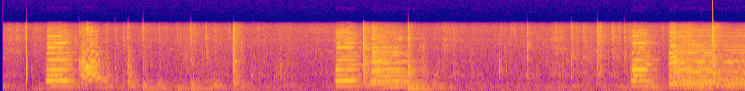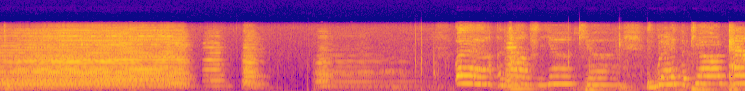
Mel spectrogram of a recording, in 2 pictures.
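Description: Piano accordion playing an introduction: short chords struck with pauses between them, one long held chord about halfway through, then busier playing near the end.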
